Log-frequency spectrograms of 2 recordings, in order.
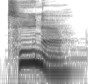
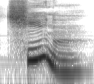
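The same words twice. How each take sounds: First: It is said with an American accent. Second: It is said with a British accent. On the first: "American tuna" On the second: "British tuna"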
